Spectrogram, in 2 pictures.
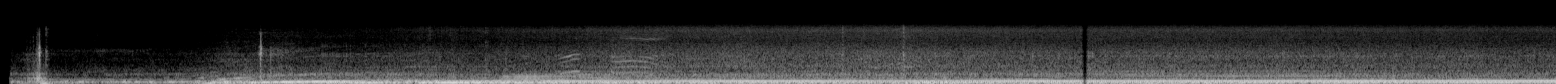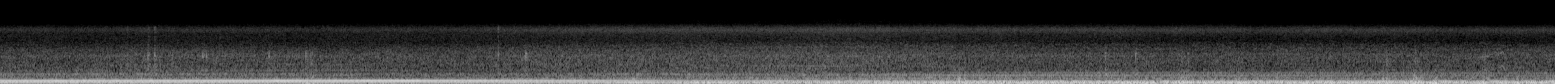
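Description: Tow boat's engine opening up about two seconds in, its pitch rising as it accelerates to pull the rider up, then running steadily at towing speed over the rush of the wake.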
